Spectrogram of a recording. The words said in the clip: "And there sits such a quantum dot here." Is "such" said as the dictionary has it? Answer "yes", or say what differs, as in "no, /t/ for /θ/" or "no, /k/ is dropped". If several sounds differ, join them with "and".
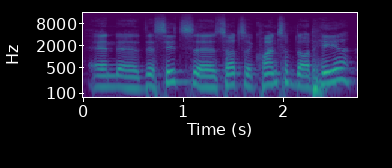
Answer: no, /s/ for /tʃ/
